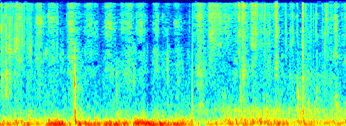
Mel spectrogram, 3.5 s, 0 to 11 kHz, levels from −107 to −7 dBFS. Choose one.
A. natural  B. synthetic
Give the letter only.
A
